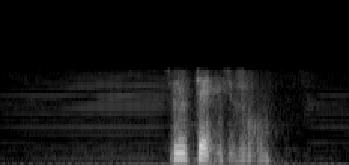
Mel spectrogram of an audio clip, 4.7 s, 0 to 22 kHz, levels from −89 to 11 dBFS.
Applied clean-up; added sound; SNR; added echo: neural separator model SepFormer WHAMR!.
